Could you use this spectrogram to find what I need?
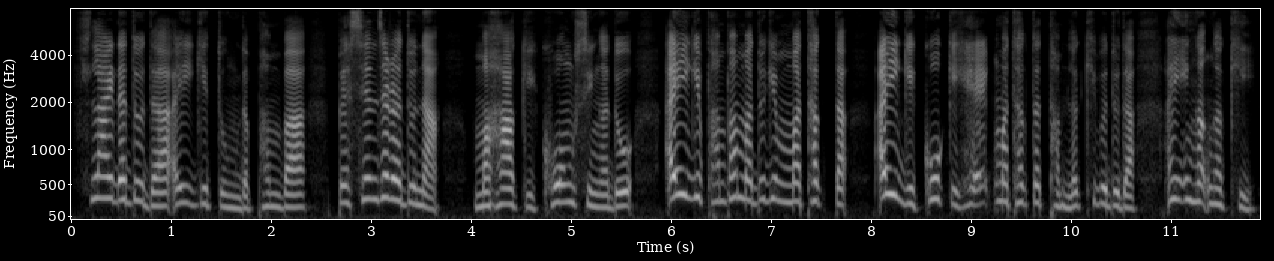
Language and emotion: Manipuri, surprised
